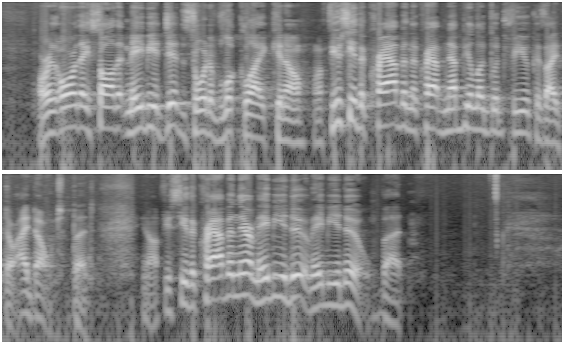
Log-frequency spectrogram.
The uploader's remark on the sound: Live Class Lecture.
